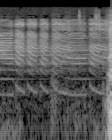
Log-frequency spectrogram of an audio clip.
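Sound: air horn sound effect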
